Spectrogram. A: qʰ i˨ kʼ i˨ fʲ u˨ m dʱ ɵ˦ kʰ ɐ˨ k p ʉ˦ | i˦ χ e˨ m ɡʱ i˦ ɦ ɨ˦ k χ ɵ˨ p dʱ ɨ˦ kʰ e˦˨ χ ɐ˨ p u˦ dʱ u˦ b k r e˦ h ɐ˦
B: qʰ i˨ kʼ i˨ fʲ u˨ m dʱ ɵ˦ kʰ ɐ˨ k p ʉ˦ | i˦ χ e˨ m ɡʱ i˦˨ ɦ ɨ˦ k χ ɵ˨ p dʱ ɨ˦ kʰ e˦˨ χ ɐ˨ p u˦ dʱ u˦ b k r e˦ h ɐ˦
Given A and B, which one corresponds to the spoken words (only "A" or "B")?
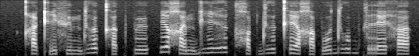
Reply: A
